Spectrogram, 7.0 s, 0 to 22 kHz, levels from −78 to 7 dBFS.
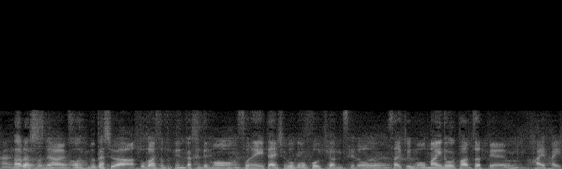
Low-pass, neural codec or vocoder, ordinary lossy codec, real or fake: none; codec, 16 kHz, 1 kbps, FunCodec, trained on LibriTTS, 50 frames a second; none; fake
